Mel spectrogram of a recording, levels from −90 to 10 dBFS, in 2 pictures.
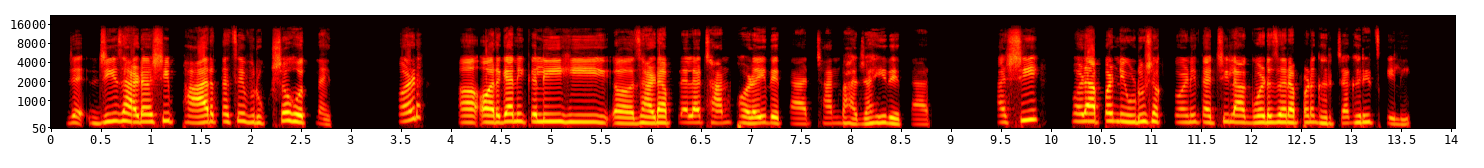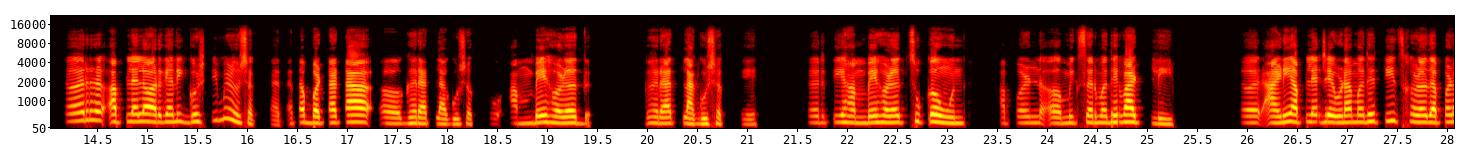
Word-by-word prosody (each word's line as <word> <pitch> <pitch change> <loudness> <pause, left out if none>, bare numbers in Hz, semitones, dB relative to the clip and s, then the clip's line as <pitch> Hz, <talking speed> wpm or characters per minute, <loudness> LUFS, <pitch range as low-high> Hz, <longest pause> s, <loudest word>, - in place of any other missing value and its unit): म्हणजे 230 +6 -6 0.2
जी 260 +4 0
झाडं 255 -3 +3
अशी 255 +3 0 0.2
फार 230 +2 +3
त्याचे 260 +2 -5
वृक्ष 225 +4 -6
होत 265 -5 +5
नाहीत. 175 -4 -14 0.7
पण 300 +8 -1 0.4
अ, 235 - -6 0.2
ऑर्गेनिकली 260 +2 +3
ही 250 -2 0
अ, 200 -2 +1
झाडं 215 +2 +3
आपल्याला 230 +1 -1
छान 215 +1 -4
फळंही 205 +1 +2
देतात, 195 -4 -3
छान 200 0 -11
भाज्याही 205 +2 -5
देतात. 170 -3 -4 0.7
अशी 305 +8 0 0.4
फळं 270 0 -1
आपण 275 +1 +3
निवडू 255 0 -1
शकतो 255 -2 -4
आणि 240 +1 -6
त्याची 240 +2 -4
लागवड 230 0 +1
जर 245 -1 +3
आपण 230 +1 0
घरच्या 210 -1 -6
घरीच 235 +1 -6
केली, 170 -3 -10 0.6
तर 295 +4 0
आपल्याला 260 +1 +2
ऑर्गेनिक 255 +1 +3
गोष्टी 260 +4 -4
मिळू 340 -6 -2
शकतात. 170 -7 -7
आता 210 +5 -3
बटाटा 225 +3 +4 0.2
अ, 200 -1 -4
घरात 205 -2 0
लागू 180 -1 -4
शकतो, 180 0 -12
आंबे 205 +3 0
हळद 215 -3 +2 0.6
घरात 205 -1 0
लागू 185 -1 +1
शकते. 170 -2 -11 0.5
तर 225 0 -10
ती 240 0 -4
आंबे 225 -1 0
हळद 230 0 +3
सुकवून 235 -5 +3 0.4
आपण 220 +2 -9
अ, 205 -1 -4
मिक्सरमध्ये 225 +2 -1
वाटली. 225 -8 +3 0.7
तर 225 0 -3
आणि 220 +4 +2
आपल्या 250 0 +3
जेवणामध्ये 245 +1 +2
तीच 285 -2 -3
हळद 240 -1 +2
आपण 250 +2 +2
230 Hz, 145 wpm, -21 LUFS, 210-250 Hz, 0.7 s, होत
